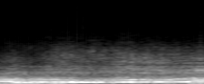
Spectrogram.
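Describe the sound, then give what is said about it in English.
A car engine roars steadily as the car speeds by, a loud, continuous rush of motor noise with a rising whine. No voices are heard. “So, did you just trance out of something to listen to that car speed by?”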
